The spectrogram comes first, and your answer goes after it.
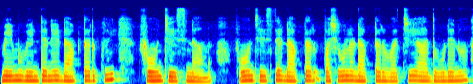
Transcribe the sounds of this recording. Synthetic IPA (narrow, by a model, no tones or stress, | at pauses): me̞ːmuʋeɳʈɐne̞ːɖaːkʈɐɾkipʰo̞ːnt͡ʃe̞ːsinaːmupʰo̞ːnt͡ʃe̞ːst̪e̞ːɖaːk̚ʈɐɾpɐʃuːlɐɖaːk̚ʈɐɾʋɐt͡ʃːiaːd̪uːɽɐnu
